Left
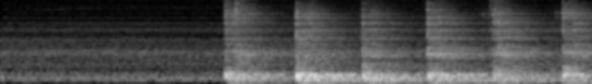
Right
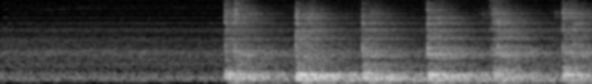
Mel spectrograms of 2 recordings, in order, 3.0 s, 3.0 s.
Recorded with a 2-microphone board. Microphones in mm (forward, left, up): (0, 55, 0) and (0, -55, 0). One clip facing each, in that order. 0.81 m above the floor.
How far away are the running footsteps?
About 0.8 m.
